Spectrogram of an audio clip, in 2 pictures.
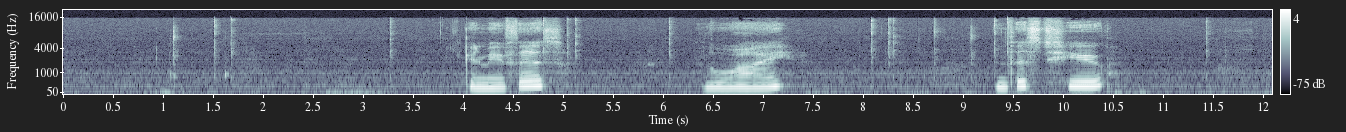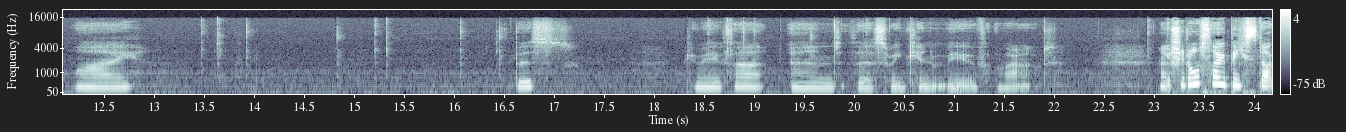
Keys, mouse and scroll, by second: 2.4 right click, 2.4-3.3 scroll up 1, 3.3 click, 6.1 click, 8.7 middle click, 10.1 right click, 11.4 click, 13.9 middle click, 15.8 right click, 16.1 middle click, 16.9 click, 19.0 middle click, 21.0 right click, 21.9 click, 23.5 middle click.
